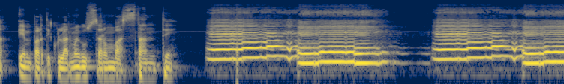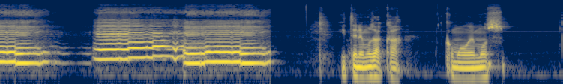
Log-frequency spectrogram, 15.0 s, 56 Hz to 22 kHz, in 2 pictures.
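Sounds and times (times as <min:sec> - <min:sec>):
sung phrase in layered harmony: 0:02.8 - 0:11.2.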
